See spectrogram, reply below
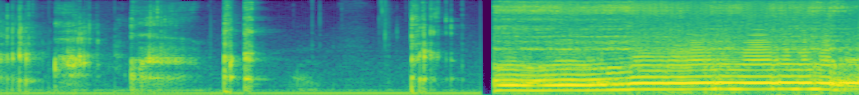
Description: burp compilation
